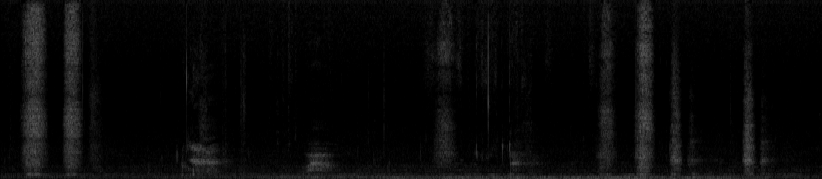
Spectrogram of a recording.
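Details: Allergy sneezing fit: run of short, sharp nasal sneezes and snorts with breaths between, the person saying they are going to sneeze again.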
